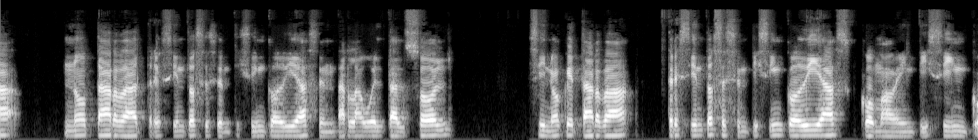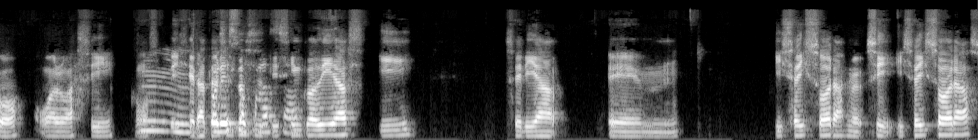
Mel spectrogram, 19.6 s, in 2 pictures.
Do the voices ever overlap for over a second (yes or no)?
yes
